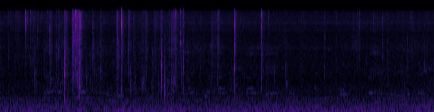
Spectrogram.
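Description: Shop ambience: a low steady hum with scattered light clicks and crinkling from handling as she browses the shelves.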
